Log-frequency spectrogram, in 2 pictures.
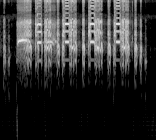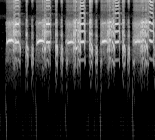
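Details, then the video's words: Female grey francolin, locally called Desi Teetar, giving loud harsh calls in quick runs, each with a sharp high whistled note. A short pause breaks the series midway, and it then resumes at the same pace. "female sound teeter voice Desi Teetar"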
